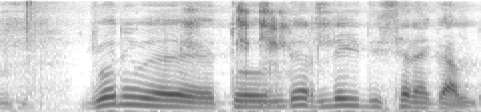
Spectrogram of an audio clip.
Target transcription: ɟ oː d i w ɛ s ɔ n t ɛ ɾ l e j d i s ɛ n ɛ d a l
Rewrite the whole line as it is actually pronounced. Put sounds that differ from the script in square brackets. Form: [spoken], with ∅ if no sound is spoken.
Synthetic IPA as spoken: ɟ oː [n] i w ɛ [t] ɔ n [d] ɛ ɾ l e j d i s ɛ n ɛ [ɡ] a l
